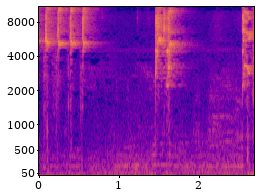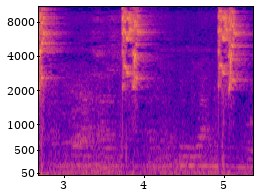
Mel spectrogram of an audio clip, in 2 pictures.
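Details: Lovebird calling a rival, used as a lure for birds that rarely sing; a quick run of four short chirps opens, followed by four loud, shrill, rasping shrieks about a second apart.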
